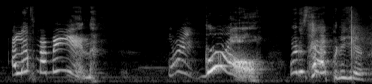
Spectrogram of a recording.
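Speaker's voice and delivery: hammed-up high wail of disbelief; high-pitched disbelief. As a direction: squeal it in mock astonishment.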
